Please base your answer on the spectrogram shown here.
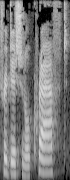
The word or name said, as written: traditional craft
